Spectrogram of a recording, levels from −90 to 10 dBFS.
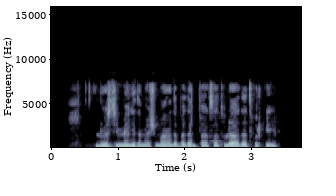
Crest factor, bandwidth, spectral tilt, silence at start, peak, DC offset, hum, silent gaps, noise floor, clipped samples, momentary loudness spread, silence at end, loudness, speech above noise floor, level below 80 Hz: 16 dB; 7.8 kHz; -5.5 dB/octave; 0.3 s; -8 dBFS; under 0.1%; none; none; -49 dBFS; under 0.1%; 9 LU; 0.35 s; -23 LUFS; 27 dB; -66 dBFS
